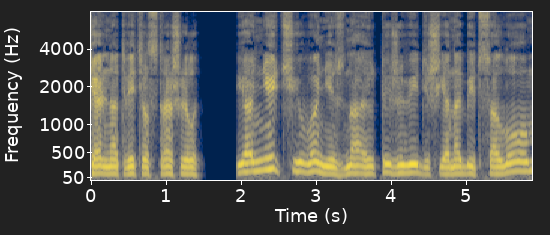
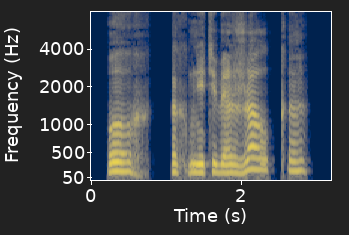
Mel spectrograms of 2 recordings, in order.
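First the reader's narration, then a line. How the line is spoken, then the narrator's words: Girl's sigh. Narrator (Russian): вздохнула девочка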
